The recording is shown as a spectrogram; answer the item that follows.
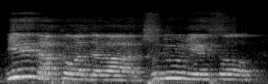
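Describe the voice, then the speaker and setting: A man with a very high voice preaches a revival sermon, folksy and full of rhetorical questions, calling the congregation to answer back. He is caught from well off the mic in a booming, echoey prayer-house hall, with a faint hiss behind. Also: measured pace, recorded from a distance. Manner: call-and-response, drawing answers from the congregation. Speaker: pastor.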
